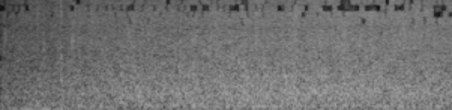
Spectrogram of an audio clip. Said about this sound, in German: Strömender Regen. Wir dachten echt, das ist doch jetzt hier ein schlechter Scherz.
